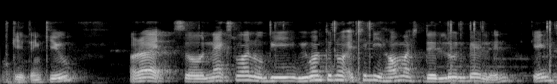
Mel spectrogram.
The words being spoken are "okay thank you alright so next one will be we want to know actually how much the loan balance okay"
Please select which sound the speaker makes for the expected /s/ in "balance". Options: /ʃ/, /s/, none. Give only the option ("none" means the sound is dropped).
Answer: none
